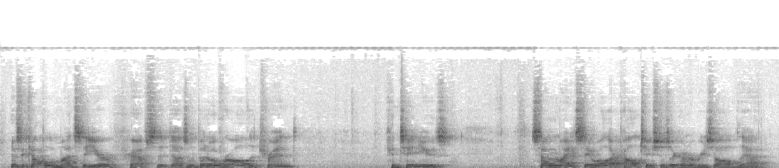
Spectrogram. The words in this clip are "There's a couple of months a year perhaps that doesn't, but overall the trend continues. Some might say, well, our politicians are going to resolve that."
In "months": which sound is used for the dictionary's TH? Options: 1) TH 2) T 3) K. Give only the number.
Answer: 1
